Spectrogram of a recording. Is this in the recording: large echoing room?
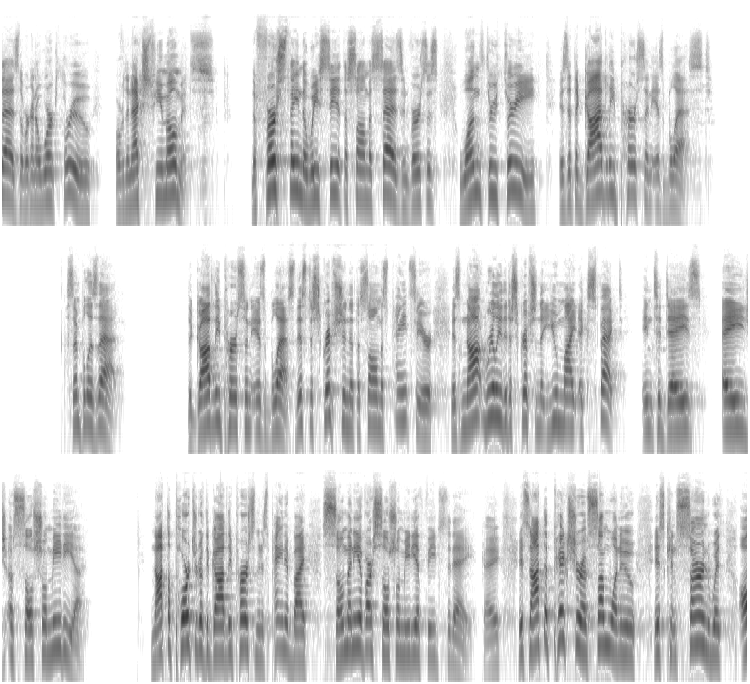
yes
